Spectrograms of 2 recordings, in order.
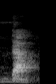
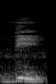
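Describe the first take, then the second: First: The vowel sounds like 'uh'. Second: The vowel sounds like 'ee'. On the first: The next word starts with a consonant sound. "Consonant sound হ'ব ... উচ্চাৰণটো কেনেধৰণে কৰিম দা" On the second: The next word starts with a vowel sound. "Vowel sound থকা শব্দটোৰ আগত ... কেনেধৰণে পঢ়িম দি"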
